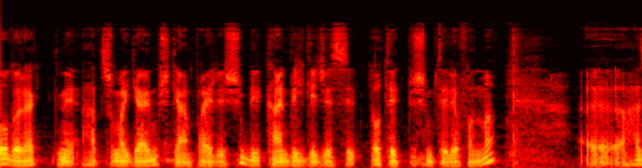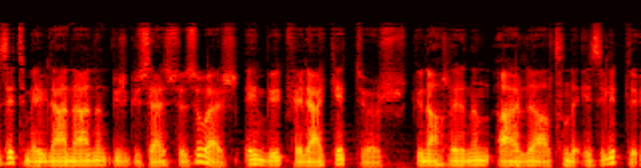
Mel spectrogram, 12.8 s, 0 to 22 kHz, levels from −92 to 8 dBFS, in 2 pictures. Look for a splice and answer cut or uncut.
cut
